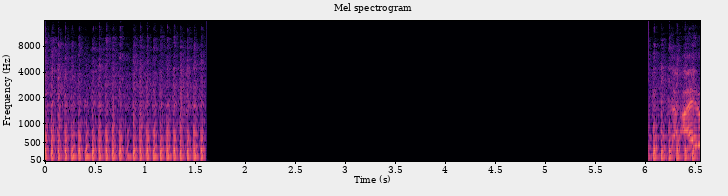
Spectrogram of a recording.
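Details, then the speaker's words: 2012 Honda CBR250R with straight pipe, after tank cleaning and new fuel pump, in neutral: fuel pump primes, then loud, quick, even popping idle with faint unevenness; runs fine, slightly odd. "okay it's making all the noises you want to hear the fuel pump priming and everything go let's go"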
